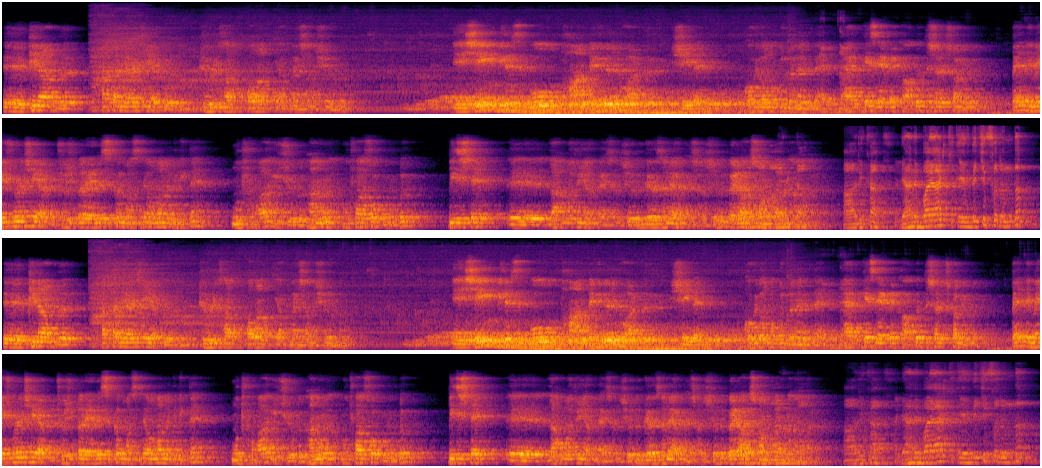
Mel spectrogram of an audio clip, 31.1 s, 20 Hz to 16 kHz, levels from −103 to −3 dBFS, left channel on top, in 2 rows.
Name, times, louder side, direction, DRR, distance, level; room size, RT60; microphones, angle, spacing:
voice 1, 0.0-1.1 1.5-5.1 6.7-10.6 11.1-14.6 15.1-18.6 19.0-21.6 22.3-22.9 23.1-27.6, right 1 dB, 55° right, -7 dB, 0.7 m, -26 dB
sound 1, 1.3-13.5 13.9-14.5 14.7-14.8 15.1-15.9, equal, 40° right, 1.4 m, -44 dB
sound 2, 6.0-16.5, equal, 5° left, 0.7 m, -28 dB
voice 2, 12.2-12.9 26.6-27.7 28.2-28.7 29.0-30.8, left 2 dB, 45° left, 4 dB, 0.5 m, -32 dB
7.3 x 2.5 x 2.7 m, 1.4 s
head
